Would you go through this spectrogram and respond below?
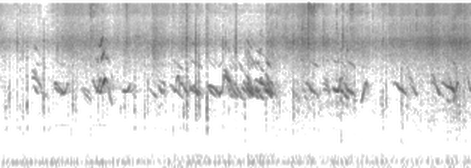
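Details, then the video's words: Brief burst of chicken chirping with a hen nearby: quick, bright, slurred peeps tumbling over one another, some louder notes standing out, over a low rumbling hum. "silly chicken chirping sounds with murgi hen color chicken"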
